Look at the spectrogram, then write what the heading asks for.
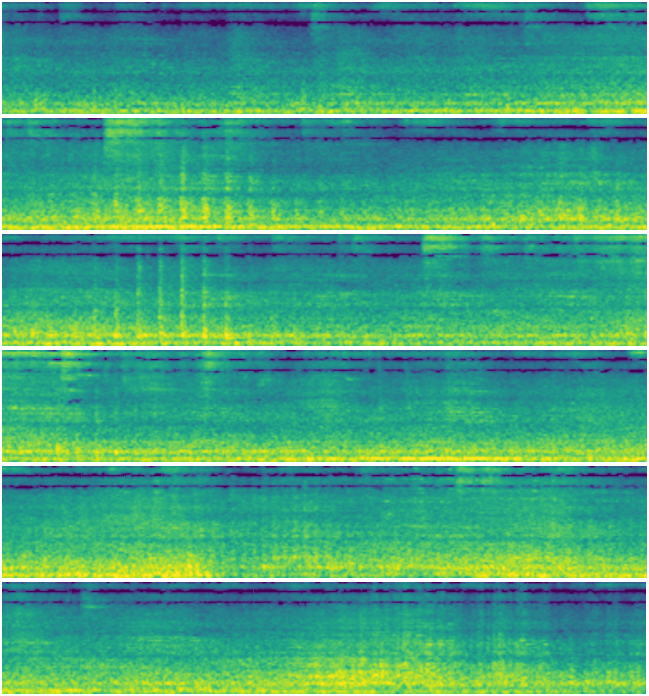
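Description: BNSF double-stack container train's well cars rolling past: a steady low rumble with rapid clicking of wheels over the rail, the level swelling and easing as the cars go by.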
